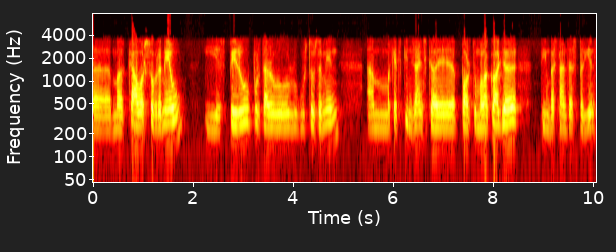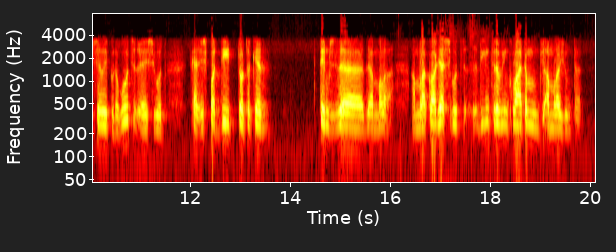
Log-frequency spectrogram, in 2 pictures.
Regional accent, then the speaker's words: Calella, Catalonia, Spain; soc fill de Calella

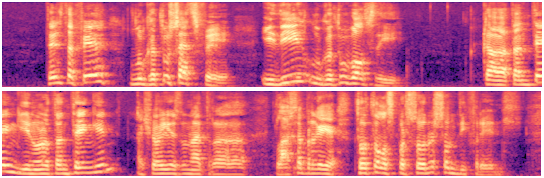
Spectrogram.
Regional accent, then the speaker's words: Calella, Catalonia, Spain; Un cant a Calella, al meu poble.

